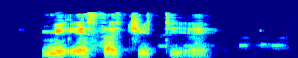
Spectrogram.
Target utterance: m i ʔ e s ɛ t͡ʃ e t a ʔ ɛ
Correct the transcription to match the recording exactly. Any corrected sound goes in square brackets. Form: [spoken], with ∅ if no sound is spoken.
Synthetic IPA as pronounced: m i ʔ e s [a] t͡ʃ [i] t [i] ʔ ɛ

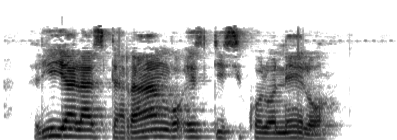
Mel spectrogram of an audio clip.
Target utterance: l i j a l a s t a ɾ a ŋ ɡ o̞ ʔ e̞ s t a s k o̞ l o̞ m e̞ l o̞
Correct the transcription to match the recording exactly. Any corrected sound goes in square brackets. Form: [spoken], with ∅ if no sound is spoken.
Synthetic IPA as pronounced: l i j a l a s t a ɾ a ŋ ɡ o̞ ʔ e̞ s t [i] s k o̞ l o̞ [n] e̞ l o̞

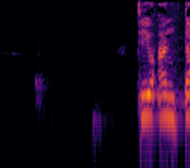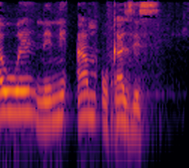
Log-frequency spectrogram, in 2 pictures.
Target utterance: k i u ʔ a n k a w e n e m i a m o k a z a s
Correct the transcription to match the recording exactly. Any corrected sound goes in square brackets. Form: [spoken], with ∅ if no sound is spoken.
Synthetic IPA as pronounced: [t] i [o] ʔ a n [t] a w e n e [n] i a m o k a z [i] s

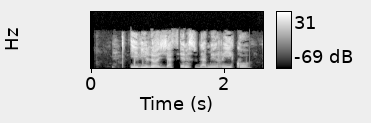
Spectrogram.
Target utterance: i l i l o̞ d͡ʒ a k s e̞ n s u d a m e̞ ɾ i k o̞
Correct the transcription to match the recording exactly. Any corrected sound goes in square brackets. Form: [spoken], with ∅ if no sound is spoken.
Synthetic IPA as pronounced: i l i l o̞ d͡ʒ a [∅] s e̞ n s u d a m e̞ ɾ i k o̞

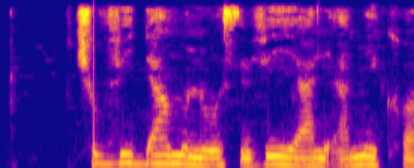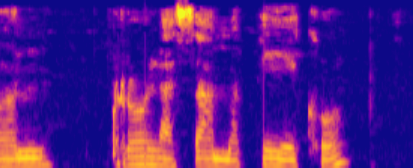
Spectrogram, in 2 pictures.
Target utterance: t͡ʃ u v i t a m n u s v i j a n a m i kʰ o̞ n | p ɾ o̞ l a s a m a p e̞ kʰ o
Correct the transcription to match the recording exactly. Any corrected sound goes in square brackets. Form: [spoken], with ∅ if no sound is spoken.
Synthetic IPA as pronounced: t͡ʃ u v i [d] a m n u s v i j a n a m i kʰ o̞ n | p ɾ o̞ l a s a m a p e̞ kʰ o

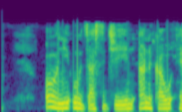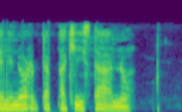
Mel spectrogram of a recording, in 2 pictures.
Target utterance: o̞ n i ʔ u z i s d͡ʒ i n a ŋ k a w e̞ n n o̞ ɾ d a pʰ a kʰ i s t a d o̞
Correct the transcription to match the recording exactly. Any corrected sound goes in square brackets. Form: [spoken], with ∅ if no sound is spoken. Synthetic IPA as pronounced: o̞ n i ʔ u z [a] s d͡ʒ i n a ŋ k a w e̞ n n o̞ ɾ d a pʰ a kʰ i s t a [n] o̞

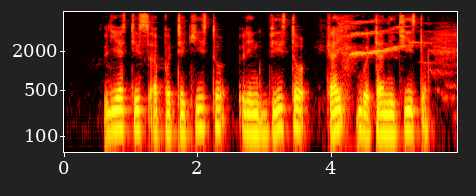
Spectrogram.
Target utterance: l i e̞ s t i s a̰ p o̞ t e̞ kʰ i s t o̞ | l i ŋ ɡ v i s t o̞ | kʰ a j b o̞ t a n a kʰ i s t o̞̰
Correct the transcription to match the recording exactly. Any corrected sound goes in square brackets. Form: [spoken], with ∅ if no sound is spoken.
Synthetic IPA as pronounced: l i e̞ s t i s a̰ p o̞ t e̞ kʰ i s t o̞ | l i ŋ ɡ v i s t o̞ | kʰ a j b o̞ t a n [i] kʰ i s t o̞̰

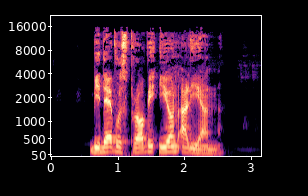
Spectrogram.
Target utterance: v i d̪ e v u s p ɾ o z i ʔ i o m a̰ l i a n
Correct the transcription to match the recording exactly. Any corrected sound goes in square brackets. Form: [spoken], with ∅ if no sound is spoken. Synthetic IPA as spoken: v i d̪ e v u s p ɾ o [v] i ʔ i o [n] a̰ l i a n

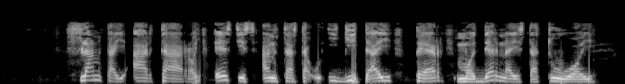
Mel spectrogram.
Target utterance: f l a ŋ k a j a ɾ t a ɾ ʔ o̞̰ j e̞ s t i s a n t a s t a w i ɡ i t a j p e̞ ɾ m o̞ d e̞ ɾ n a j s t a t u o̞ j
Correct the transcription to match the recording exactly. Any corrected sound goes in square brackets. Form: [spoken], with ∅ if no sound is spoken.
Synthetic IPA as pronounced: f l a ŋ k a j a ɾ t a ɾ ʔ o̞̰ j e̞ s t i s a n t a s t a w i ɡ i t a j p e̞ ɾ m o̞ d e̞ ɾ n a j s t a t u o̞ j

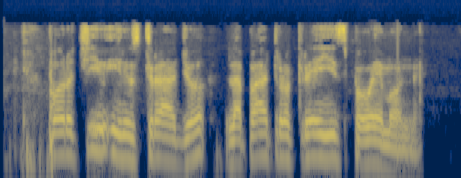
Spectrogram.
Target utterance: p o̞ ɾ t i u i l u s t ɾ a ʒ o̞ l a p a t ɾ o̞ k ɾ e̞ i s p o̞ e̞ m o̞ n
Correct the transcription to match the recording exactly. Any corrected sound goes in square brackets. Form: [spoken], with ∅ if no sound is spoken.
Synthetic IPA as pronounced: p o̞ ɾ [t͡ʃ] i u i l u s t ɾ a [d͡ʒ] o̞ l a p a t ɾ o̞ k ɾ e̞ i s p o̞ e̞ m o̞ n

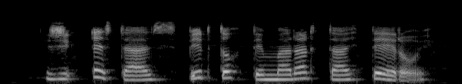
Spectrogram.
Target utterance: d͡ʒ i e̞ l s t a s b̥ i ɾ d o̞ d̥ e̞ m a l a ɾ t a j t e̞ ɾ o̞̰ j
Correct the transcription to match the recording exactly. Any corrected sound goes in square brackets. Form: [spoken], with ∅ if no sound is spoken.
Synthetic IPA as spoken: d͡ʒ i e̞ [∅] s t a s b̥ i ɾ [t] o̞ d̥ e̞ m a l a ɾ t a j t e̞ ɾ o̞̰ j

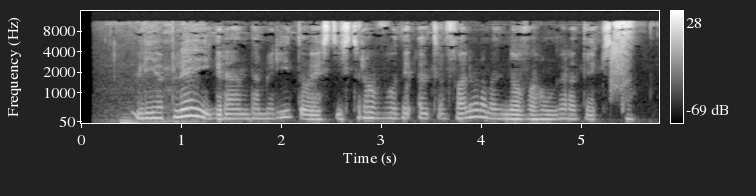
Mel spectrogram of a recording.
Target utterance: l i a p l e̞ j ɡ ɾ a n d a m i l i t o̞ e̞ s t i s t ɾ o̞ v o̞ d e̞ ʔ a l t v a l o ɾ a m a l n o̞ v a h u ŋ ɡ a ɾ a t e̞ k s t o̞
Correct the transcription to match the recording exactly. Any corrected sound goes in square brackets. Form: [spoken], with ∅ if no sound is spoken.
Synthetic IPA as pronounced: l i a p l e̞ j ɡ ɾ a n d a m i l i t o̞ e̞ s t i s t ɾ o̞ v o̞ d e̞ ʔ a l t v a l o ɾ a m a l n o̞ v a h u ŋ ɡ a ɾ a t e̞ k s t o̞

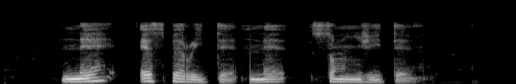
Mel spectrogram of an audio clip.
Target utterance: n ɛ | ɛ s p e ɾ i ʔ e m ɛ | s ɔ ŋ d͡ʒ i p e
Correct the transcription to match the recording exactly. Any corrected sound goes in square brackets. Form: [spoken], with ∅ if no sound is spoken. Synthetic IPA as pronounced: n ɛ | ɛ s p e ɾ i [t] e [n] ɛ | s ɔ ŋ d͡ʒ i [t] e

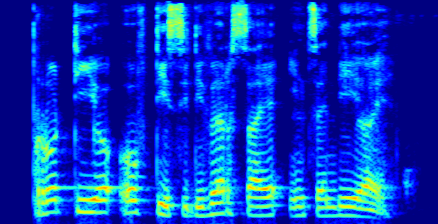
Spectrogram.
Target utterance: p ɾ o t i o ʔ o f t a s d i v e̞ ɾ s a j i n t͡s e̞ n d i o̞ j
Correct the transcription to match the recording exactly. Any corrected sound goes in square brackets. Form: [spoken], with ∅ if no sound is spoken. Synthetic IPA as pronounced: p ɾ o t i o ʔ o f t [i] s d i v e̞ ɾ s a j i n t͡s e̞ n d i o̞ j

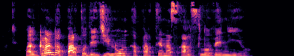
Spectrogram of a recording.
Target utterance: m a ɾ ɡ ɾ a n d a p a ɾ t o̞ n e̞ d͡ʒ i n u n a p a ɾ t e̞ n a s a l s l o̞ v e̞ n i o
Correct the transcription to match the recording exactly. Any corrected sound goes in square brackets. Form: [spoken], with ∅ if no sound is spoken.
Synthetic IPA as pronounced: m a [l] ɡ ɾ a n d a p a ɾ t o̞ [d] e̞ d͡ʒ i n u n a p a ɾ t e̞ n a s a l s l o̞ v e̞ n i o

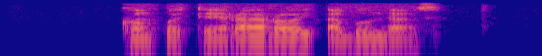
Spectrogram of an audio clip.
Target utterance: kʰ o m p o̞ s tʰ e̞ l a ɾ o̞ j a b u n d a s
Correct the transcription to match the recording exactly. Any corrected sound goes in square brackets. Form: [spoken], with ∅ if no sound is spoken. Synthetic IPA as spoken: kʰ o m p o̞ s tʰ e̞ [ɾ] a ɾ o̞ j a b u n d a s

